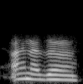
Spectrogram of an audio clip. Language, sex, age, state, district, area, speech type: Kashmiri, female, 30-45, Jammu and Kashmir, Baramulla, rural, conversation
